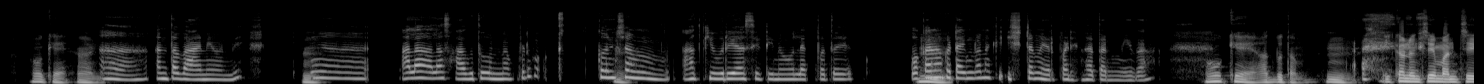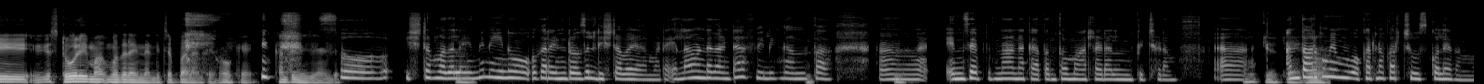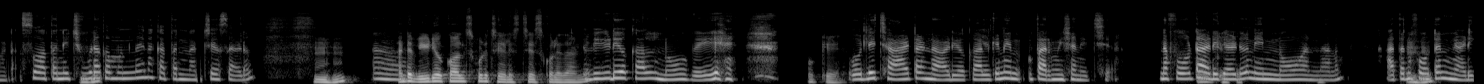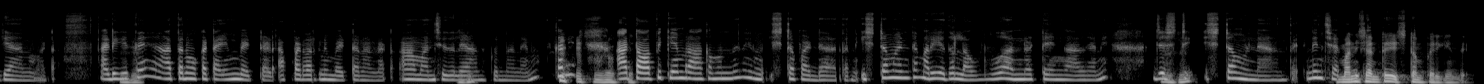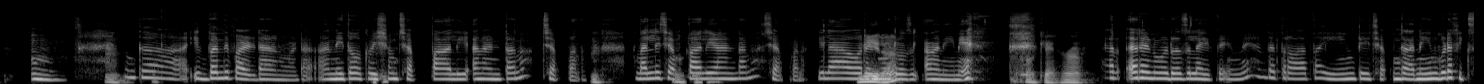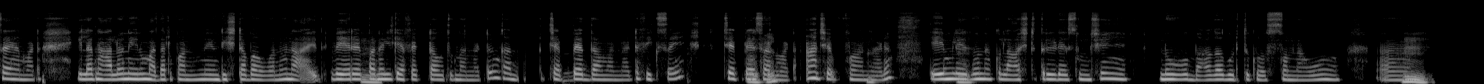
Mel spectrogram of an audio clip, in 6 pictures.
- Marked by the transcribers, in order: other background noise; lip smack; in English: "క్యూరియాసిటినో"; tapping; chuckle; in English: "స్టోరీ"; chuckle; in English: "సో"; in English: "కంటిన్యు"; in English: "డిస్టర్బ్"; in English: "ఫీలింగ్"; in English: "సో"; in English: "కాల్స్"; in English: "కాల్ నో వే. ఓన్లీ చాట్ అండ్ ఆడియో కాల్‌కే"; chuckle; in English: "పర్మిషన్"; in English: "నో"; chuckle; in English: "టాపిక్"; in English: "లవ్"; in English: "జస్ట్"; chuckle; in English: "ఫిక్స్"; in English: "డిస్టర్బ్"; in English: "ఎఫెక్ట్"; in English: "ఫిక్స్"; in English: "లాస్ట్ త్రీ డేస్"
- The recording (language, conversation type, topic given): Telugu, podcast, ఆన్‌లైన్ పరిచయాలను వాస్తవ సంబంధాలుగా ఎలా మార్చుకుంటారు?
